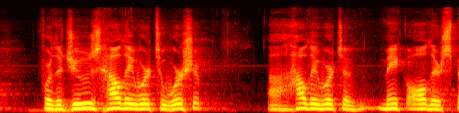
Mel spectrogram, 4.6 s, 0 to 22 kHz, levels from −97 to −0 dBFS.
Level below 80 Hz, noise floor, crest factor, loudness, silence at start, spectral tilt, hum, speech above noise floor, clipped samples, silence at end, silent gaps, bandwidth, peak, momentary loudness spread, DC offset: -76 dBFS; -62 dBFS; 18 dB; -26 LUFS; 0.4 s; -6 dB/octave; none; 36 dB; under 0.1%; 0.05 s; none; 15.5 kHz; -10 dBFS; 9 LU; under 0.1%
